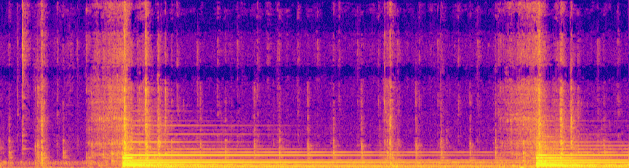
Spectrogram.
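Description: Steady ticking, then one clear bell strike at the hour that rings out and fades, and nothing more; the strike count is correct.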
